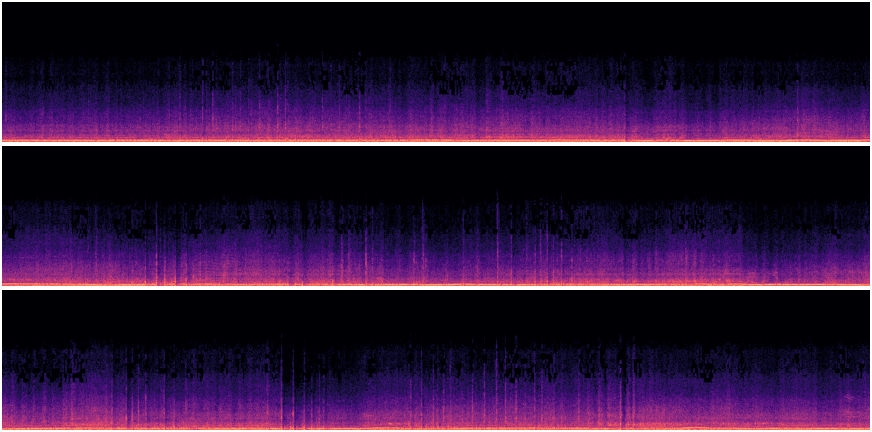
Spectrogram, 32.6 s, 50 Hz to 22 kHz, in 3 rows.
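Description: Toyota Altezza's swapped-in V8 engine held high in the revs while drifting, its pitch repeatedly dipping briefly and climbing back as the throttle is worked.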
